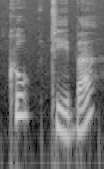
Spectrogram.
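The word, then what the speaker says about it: كُتِبَ: But then it can also be pronounced like kutiba, which is it was written.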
